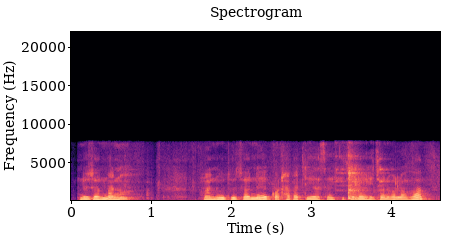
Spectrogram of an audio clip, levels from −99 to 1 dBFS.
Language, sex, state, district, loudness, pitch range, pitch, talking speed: Assamese, female, Assam, Kamrup Metropolitan, -15 LUFS, 170-205 Hz, 180 Hz, 130 wpm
